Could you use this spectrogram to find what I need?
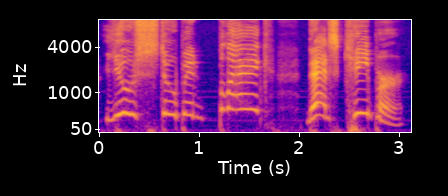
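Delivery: slow, high, loud exasperated scolding; mock angry yell. [name] scolds teammate for catching Keeper, mock furious. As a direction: yell it in mock outrage, stretching the words.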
